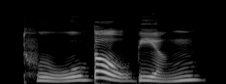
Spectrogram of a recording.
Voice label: "tudoubing", chinese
